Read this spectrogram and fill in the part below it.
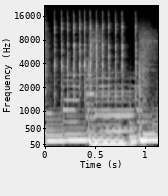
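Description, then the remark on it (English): A wrench ratchets in a quick, even run of about a dozen sharp clicks, layered over a steady tonal hum that dips lower midway, then rises again before a final click. “Wrench!”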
